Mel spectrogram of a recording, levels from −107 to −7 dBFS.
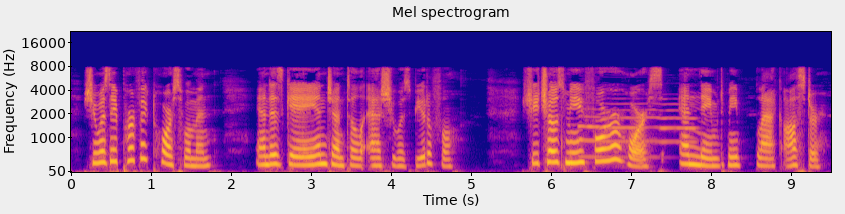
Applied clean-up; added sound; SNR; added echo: classical method log-MMSE.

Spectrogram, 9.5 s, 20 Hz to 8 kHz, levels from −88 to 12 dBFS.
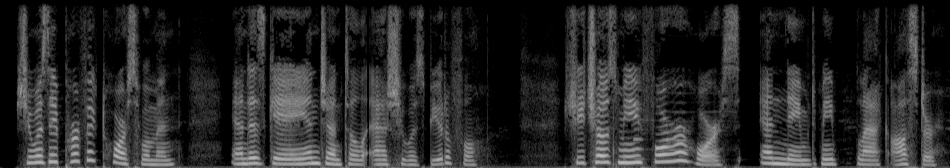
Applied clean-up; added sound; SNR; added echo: neural mask model DeepFilterNet 3.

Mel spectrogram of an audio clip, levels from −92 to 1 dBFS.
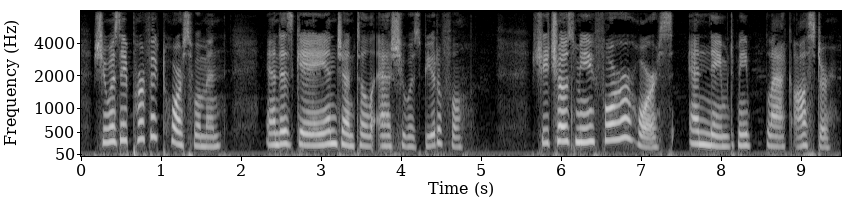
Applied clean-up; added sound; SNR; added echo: none; none; none; none.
